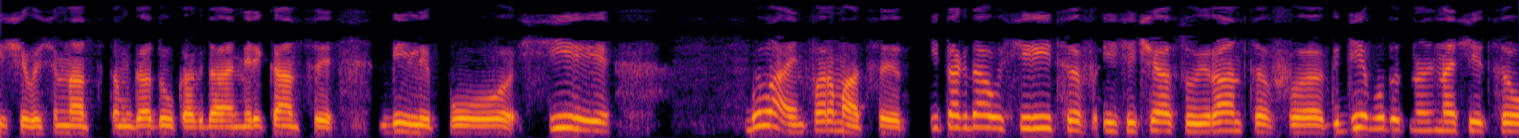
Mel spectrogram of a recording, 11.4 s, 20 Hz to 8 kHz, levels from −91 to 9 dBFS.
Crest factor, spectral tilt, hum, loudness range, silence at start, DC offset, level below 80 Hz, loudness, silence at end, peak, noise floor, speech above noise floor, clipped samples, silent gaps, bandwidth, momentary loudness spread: 14 dB; -7 dB/octave; none; 2 LU; 0 s; under 0.1%; -62 dBFS; -17 LUFS; 0 s; -4 dBFS; -60 dBFS; 43 dB; under 0.1%; none; 7 kHz; 5 LU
